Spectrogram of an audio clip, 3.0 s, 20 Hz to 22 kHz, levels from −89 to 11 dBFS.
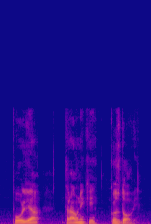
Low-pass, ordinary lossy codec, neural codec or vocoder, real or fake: none; none; codec, 24 kHz, 3.1 kbps, DualCodec; fake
